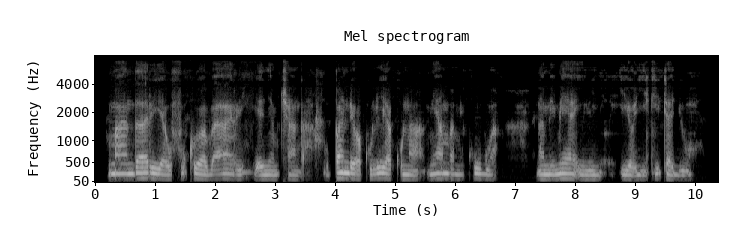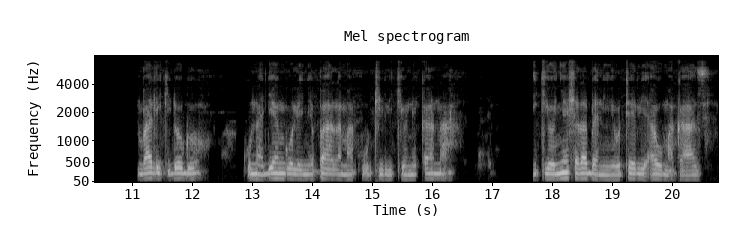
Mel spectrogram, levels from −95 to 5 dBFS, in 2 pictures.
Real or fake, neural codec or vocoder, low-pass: fake; codec, 16 kHz, 16 kbps, FunCodec, trained on LibriTTS, 50 frames a second; 7.2 kHz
